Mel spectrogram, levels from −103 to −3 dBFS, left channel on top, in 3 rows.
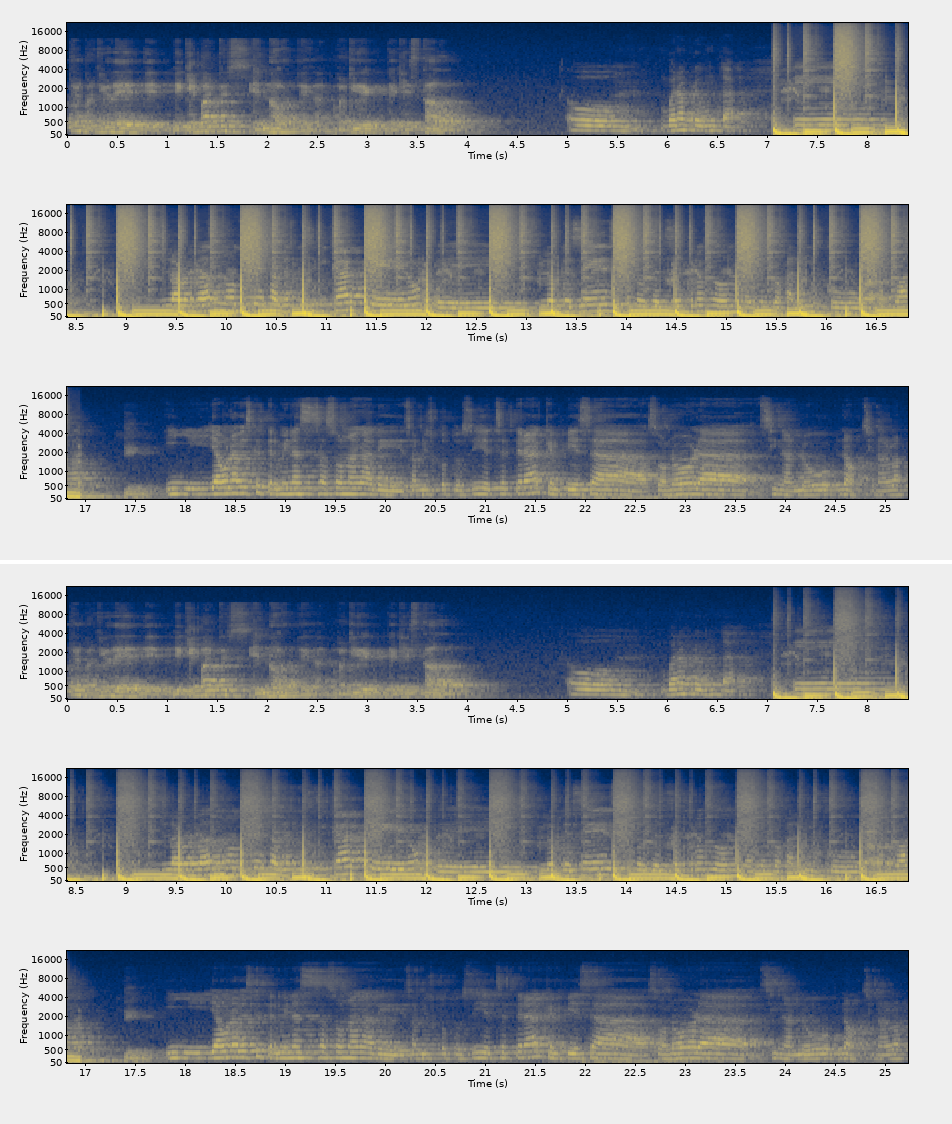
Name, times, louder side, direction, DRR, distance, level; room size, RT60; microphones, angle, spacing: voice 1, 0.0-3.9 16.4-16.6 17.4-17.6, equal, 10° left, -1 dB, 7.6 m, -34 dB
voice 2, 5.0-6.9 7.3-8.3 9.3-17.0 17.8-25.1, left 1 dB, 40° left, 3 dB, 2.2 m, -31 dB
Bass guitar, 7.1-16.9, left 3 dB, 80° left, 0.9 m, -17 dB
26.0 x 21.5 x 8.4 m, 0.90 s
head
